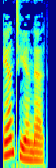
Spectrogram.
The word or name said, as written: antionette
